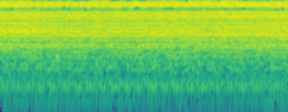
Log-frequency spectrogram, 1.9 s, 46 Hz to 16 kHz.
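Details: 2019 Dodge Journey after alternator and serpentine belt replacement: smooth, even idle with a steady hum and no belt squeal or chirp; engine and charging drive sound healthy.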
